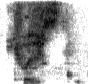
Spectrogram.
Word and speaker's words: Therese: Then there's some that it's just Treese. So it's THERESE. Treese. I have a friend that her name, she spells it that way. That's her name, though? Just Treese?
